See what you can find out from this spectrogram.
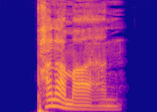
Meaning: dative plural of Panamaer
- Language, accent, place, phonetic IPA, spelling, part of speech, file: German, Germany, Berlin, [ˈpanamaɐn], Panamaern, noun, De-Panamaern.ogg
